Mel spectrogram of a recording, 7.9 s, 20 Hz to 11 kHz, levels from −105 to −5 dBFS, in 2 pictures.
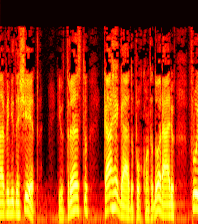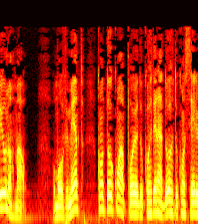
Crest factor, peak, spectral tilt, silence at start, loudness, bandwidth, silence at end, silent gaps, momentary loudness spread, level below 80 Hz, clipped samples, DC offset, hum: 14 dB; -4 dBFS; -7 dB/octave; 0 s; -19 LUFS; 8 kHz; 0 s; none; 10 LU; -48 dBFS; under 0.1%; under 0.1%; none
